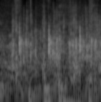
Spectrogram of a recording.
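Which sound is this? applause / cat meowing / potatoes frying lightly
applause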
